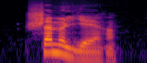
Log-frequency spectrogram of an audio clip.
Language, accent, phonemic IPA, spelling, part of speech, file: French, France, /ʃa.mə.ljɛʁ/, chamelière, noun, LL-Q150 (fra)-chamelière.wav
- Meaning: female equivalent of chamelier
